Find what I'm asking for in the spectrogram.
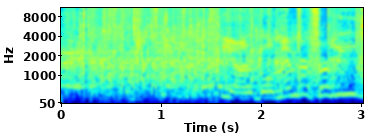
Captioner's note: speaking French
